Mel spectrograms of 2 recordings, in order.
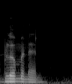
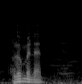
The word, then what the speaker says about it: Blumenen: Blumenen. I like that one. Blumenen. Like bloomin' onion, but if you say it really fast.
